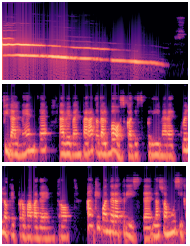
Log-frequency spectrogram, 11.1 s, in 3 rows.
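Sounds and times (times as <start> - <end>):
animal howling: 0.0 - 3.2
speech: 3.8 - 11.1.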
